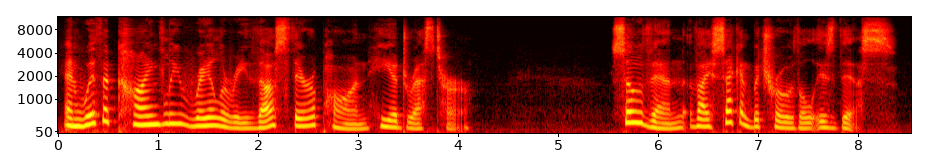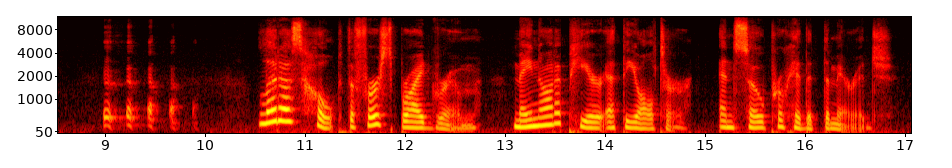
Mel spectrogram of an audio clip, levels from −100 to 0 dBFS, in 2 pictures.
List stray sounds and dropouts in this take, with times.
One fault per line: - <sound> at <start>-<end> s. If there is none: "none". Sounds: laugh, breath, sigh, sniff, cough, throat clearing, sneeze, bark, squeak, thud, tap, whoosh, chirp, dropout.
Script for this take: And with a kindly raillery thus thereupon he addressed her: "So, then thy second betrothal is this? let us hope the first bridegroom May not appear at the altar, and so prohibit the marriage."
- laugh at 9.0-9.9 s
